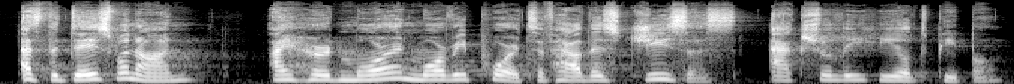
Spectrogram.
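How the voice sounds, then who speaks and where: A woman performing a dramatic monologue as a skeptical older mother-in-law from biblical times, telling her memories in a deliberate, expressive, reflective way. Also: medium pitch. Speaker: dramatic reader at a church service. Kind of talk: dramatic monologue, measured storytelling. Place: large church interior. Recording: echoey church hall, long reverb.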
